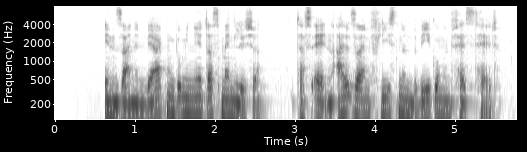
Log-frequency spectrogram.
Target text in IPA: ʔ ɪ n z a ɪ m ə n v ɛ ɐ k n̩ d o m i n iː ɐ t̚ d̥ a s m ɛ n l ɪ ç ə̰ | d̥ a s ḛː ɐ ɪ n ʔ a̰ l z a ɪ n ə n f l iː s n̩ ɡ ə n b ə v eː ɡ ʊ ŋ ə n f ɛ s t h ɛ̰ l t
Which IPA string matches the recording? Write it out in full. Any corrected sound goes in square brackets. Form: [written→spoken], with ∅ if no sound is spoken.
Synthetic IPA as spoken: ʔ ɪ n z a ɪ [m→n] ə n v ɛ ɐ k [n̩→ŋ̩] d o m i n iː ɐ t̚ d̥ a s m ɛ n l ɪ ç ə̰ | d̥ a s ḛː ɐ ɪ n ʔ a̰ l z a ɪ n ə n f l iː s n̩ [ɡ→d] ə n b ə v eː ɡ ʊ ŋ ə n f ɛ s t h ɛ̰ l t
